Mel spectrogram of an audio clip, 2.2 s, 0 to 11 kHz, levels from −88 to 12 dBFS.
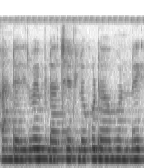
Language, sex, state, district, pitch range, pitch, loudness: Telugu, female, Andhra Pradesh, Annamaya, 185-195 Hz, 190 Hz, -15 LUFS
